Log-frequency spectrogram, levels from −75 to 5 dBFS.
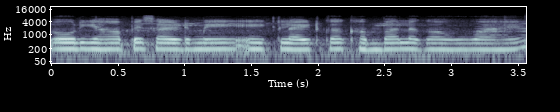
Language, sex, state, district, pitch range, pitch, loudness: Hindi, female, Uttar Pradesh, Etah, 190-200 Hz, 195 Hz, -15 LUFS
